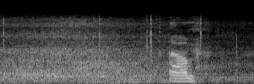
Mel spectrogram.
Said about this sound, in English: here comes a security car. Just driving past me, I'll give him a wave.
